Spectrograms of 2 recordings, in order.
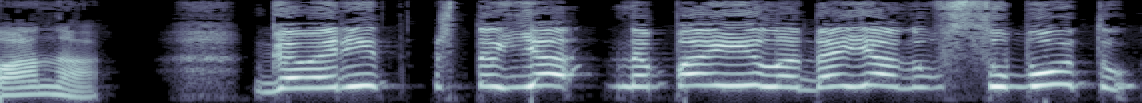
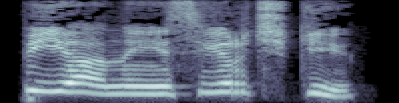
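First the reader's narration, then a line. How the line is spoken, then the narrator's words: Gruff grumble. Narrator (Russian): буркнула Марилла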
